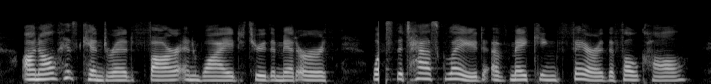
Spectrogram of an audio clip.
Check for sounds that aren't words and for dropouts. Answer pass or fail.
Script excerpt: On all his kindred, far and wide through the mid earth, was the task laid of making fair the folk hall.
fail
